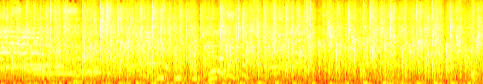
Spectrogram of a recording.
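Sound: audience applause and clapping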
